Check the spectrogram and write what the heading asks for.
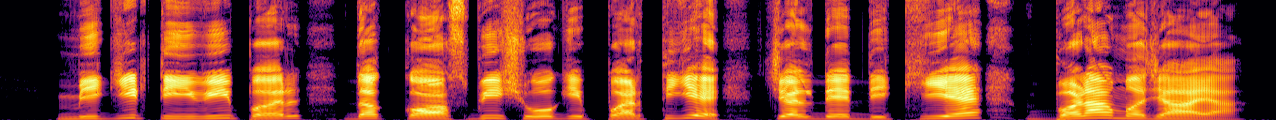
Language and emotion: Dogri, happy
